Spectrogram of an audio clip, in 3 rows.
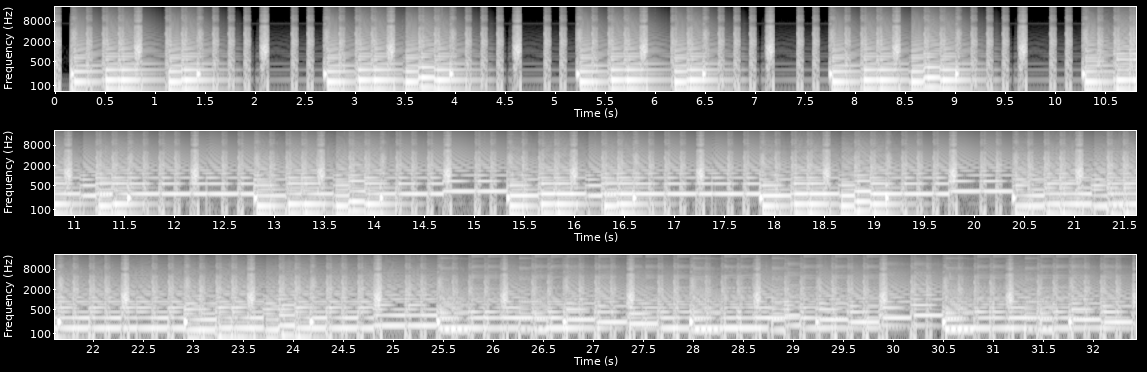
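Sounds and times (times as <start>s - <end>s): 
MOS6581R2 SID chip digi sound: 0.2s - 32.4s.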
